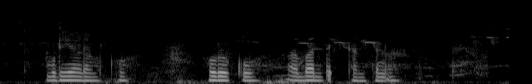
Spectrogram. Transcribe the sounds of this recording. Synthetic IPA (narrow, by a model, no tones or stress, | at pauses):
buɽijaɽamkɔ | huɽɔkɔabad̪ɛʔ̚kant̪anaʔa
